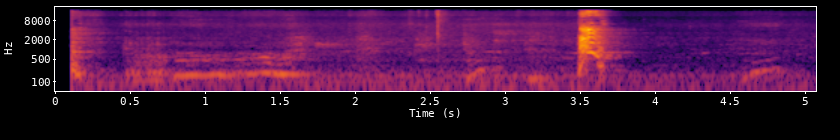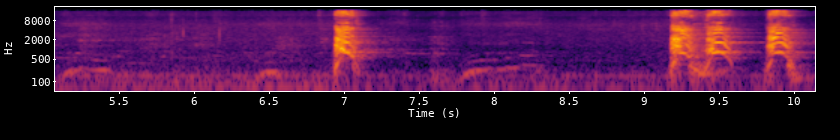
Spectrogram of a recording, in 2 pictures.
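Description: A Rottweiler puppy gives sharp, high barks between low grumbling growls.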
